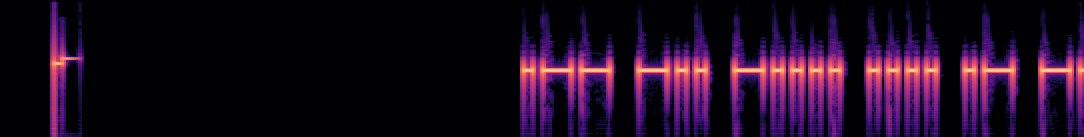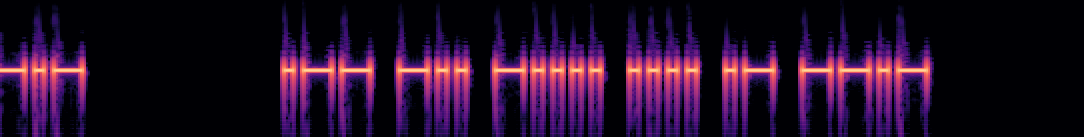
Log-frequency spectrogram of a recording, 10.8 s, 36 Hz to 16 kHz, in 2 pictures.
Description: Morse code, heard as a keyed tone, about 25 wpm, 700 Hz. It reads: WD6HAQ WD6HAQ
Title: USA Call Signs - 6 Characters - Repeated 2x - 25wpm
